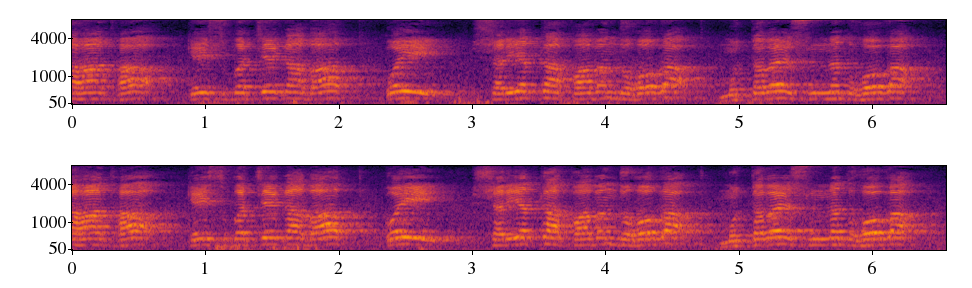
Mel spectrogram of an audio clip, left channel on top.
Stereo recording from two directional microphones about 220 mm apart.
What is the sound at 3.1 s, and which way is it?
A man's voice, 15° left (ahead or behind).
